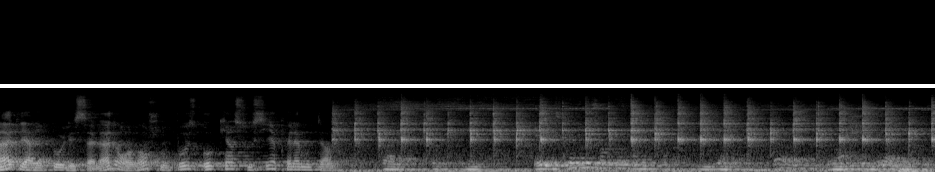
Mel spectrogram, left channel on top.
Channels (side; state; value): left; silent; digital silence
